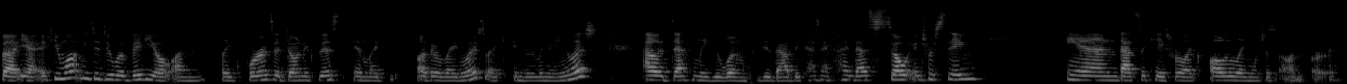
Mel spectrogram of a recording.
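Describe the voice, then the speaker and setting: Young woman, American accent, casual vlog chat, laughs a lot, lots of "like", bright tone. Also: mid-range voice, a little fast. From Florida, United States. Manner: giggly, laughs often, chatty with many "like" fillers. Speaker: language vlogger. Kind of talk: casual talk to camera.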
